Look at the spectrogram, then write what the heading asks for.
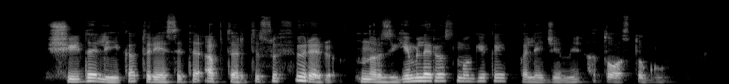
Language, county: Lithuanian, Panevėžys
